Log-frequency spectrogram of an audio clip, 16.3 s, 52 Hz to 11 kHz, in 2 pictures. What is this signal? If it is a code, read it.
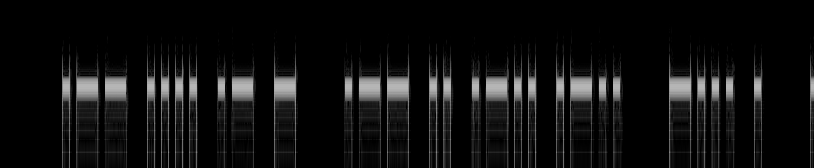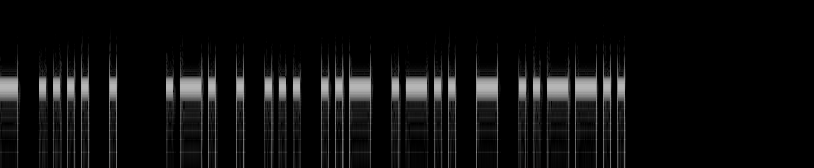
Morse code, heard as a keyed tone, about 17 wpm, 700 Hz. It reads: WHAT WILL BE THE RESULT?
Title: Sentences from Top 700 Words 17wpm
